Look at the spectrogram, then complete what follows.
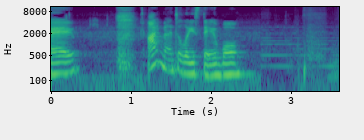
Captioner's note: sniffles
